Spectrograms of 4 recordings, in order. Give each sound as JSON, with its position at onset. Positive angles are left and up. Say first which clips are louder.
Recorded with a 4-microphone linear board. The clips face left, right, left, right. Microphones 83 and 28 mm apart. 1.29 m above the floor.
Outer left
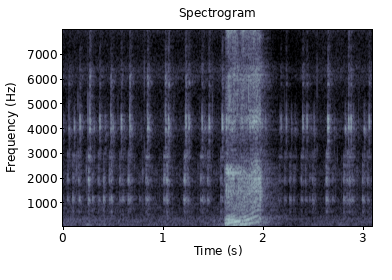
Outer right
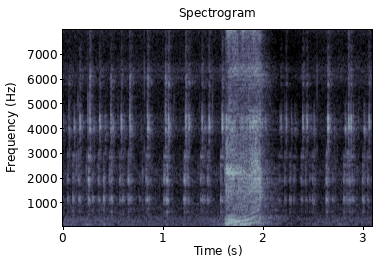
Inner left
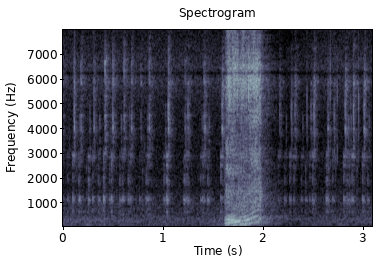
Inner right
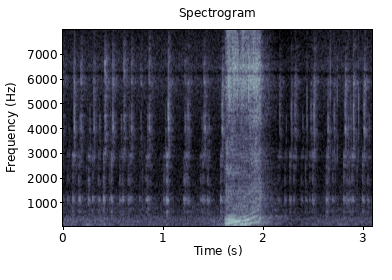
{"t": 1.6, "sound": "a zipper", "louder": "outer left 3 dB, even", "side_deg": 15, "distance_m": 0.6}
